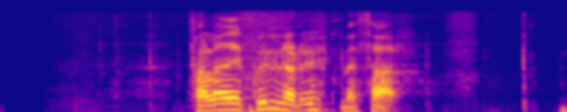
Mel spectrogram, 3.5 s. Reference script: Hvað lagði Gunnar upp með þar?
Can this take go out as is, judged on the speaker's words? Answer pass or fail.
pass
